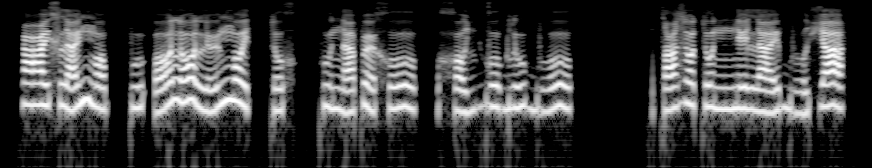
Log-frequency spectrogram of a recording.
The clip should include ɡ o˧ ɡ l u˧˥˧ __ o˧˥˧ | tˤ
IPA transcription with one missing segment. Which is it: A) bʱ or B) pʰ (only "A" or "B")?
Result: A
